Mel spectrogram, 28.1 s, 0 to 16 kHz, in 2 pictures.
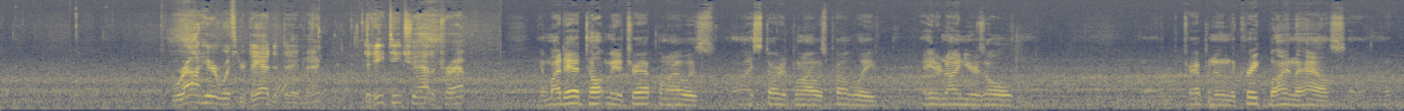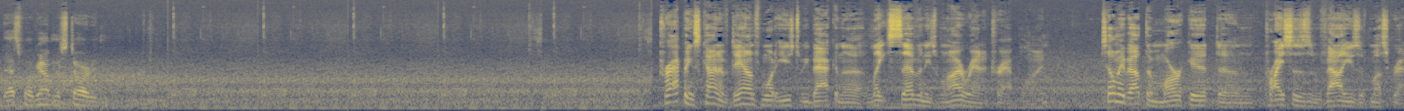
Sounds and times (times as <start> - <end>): Outside, rural or natural: 0.0 - 28.0
Speech: 1.7 - 4.7, 5.4 - 10.2, 11.4 - 15.1, 20.6 - 24.5, 25.1 - 28.0.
